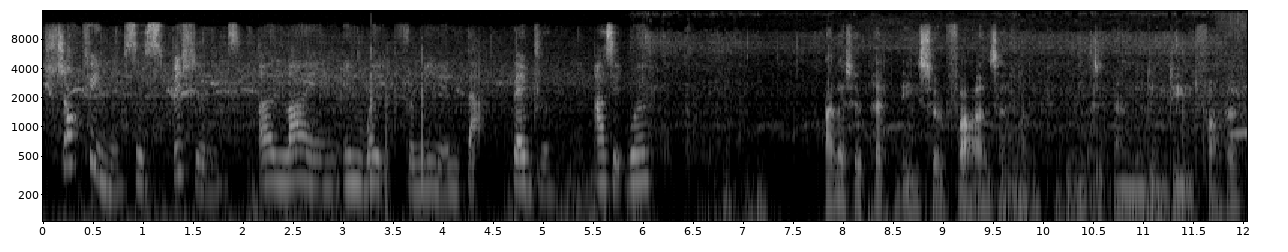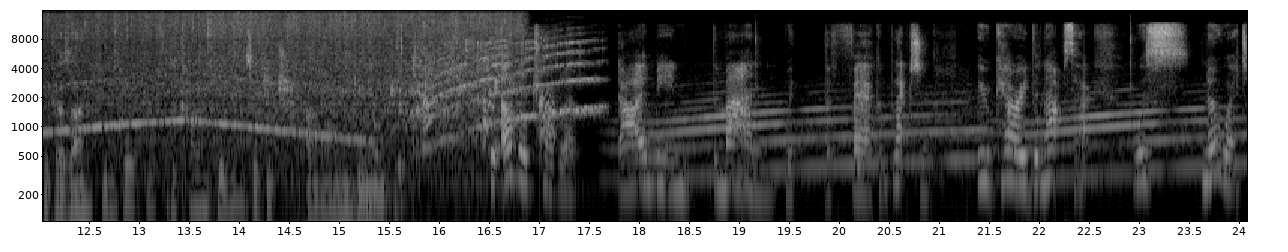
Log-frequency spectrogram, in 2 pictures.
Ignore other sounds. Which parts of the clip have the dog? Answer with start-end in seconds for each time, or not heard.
15.8-17.2.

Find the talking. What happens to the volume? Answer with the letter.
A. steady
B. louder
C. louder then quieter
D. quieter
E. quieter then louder
A.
